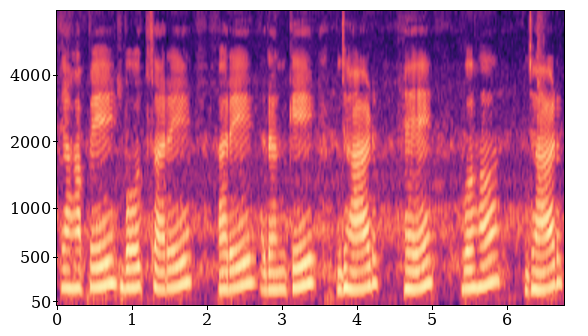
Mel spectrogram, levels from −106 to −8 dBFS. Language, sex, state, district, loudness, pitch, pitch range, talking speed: Hindi, female, Maharashtra, Mumbai Suburban, -15 LUFS, 190 Hz, 180-220 Hz, 100 wpm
